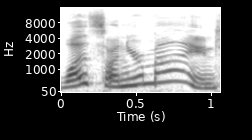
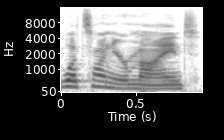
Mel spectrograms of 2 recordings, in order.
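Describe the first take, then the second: First: The pitch stays high and concerned. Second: The pitch drops at the end. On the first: The asker is concerned and invites the person to share. The speaker calls it right. "I'm repeating it just so you can keep hearing the tone" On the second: The asker is annoyed and does not want to hear more. The speaker calls it wrong. "With a drop at the end, that shows annoyance"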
